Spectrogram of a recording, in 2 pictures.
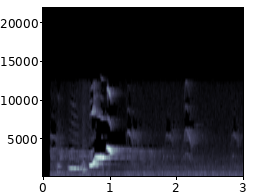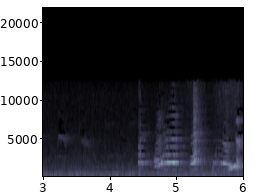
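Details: Grey shrike-thrush (Colluricincla harmonica) calling at Kobble Creek, SE Queensland, in September 2010. It gives a loud, rich rising whistle, then after a pause a quick run of clear, ringing notes, with faint high chirps from other birds behind.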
